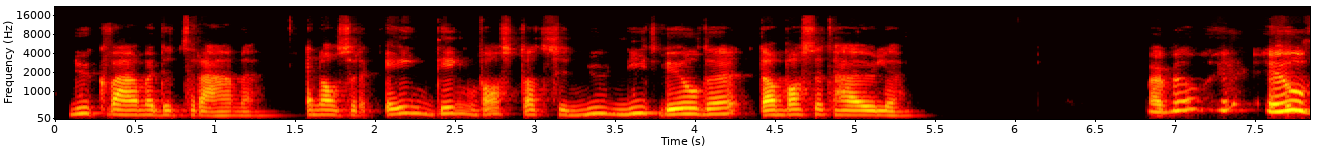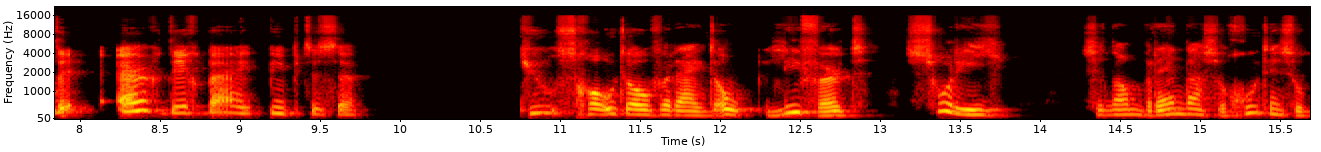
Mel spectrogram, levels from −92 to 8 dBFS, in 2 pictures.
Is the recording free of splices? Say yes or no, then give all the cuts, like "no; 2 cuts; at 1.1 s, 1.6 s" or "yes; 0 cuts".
yes; 0 cuts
